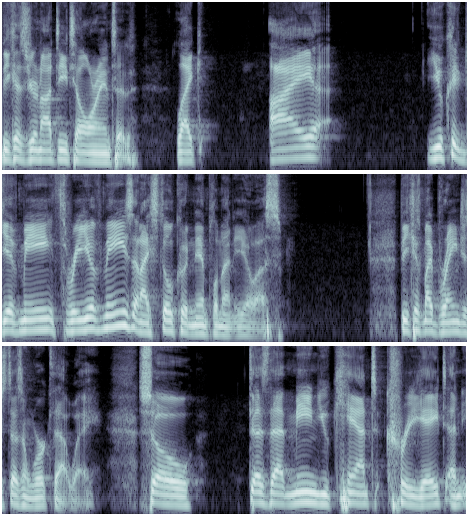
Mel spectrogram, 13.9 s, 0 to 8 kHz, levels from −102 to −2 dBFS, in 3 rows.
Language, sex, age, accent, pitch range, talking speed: English, male, 30-49, American, 105-135 Hz, 150 wpm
